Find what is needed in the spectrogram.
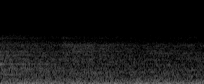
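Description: Steady background rumble and hiss of an indoor ice rink, heaviest in the low end, with no distinct events.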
